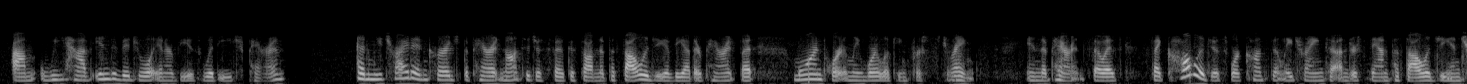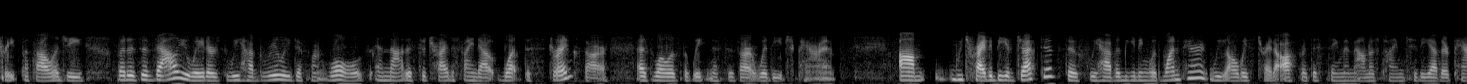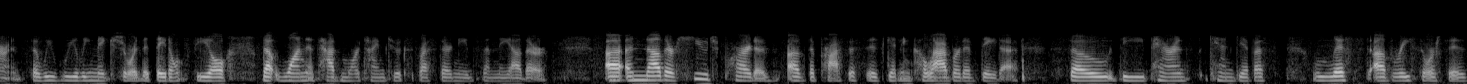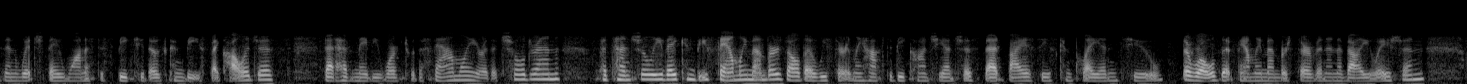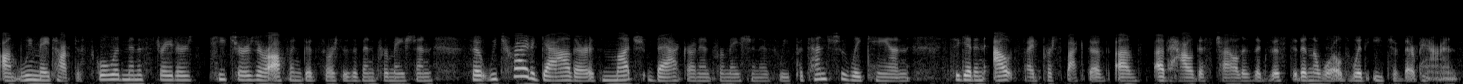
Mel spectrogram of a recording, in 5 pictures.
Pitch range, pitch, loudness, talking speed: 170-205 Hz, 180 Hz, -28 LUFS, 200 wpm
